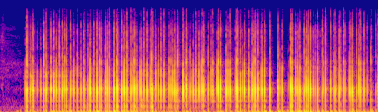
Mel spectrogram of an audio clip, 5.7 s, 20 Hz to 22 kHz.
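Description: Fingertips and nails tap rapidly on the flat metal underside of a slim aluminum wireless keyboard with a cylindrical battery tube, held near the mic. The dense run of quick, dry taps has a hollow midrange tone around 750 Hz that dies away almost instantly, with little low end or brightness.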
